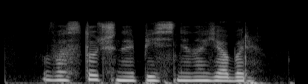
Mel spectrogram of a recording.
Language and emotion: Russian, neutral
